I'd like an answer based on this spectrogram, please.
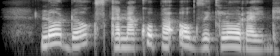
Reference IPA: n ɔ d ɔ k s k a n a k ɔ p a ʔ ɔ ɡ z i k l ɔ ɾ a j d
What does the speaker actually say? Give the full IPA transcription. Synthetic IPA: n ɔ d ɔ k s k a n a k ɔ p a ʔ ɔ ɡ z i k l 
